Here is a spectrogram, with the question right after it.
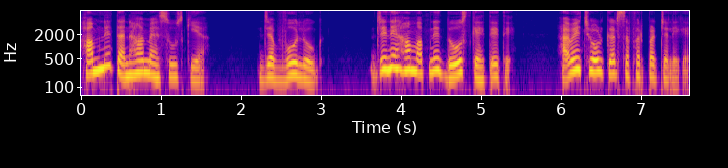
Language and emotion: Urdu, sad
